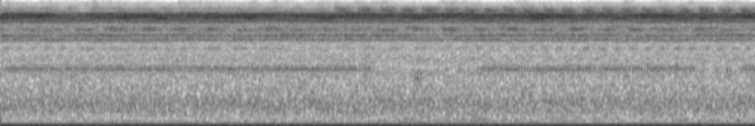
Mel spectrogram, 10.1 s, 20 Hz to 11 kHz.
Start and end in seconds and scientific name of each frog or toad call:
5.5	5.7	Phyllomedusa distincta
7.5	10.0	Leptodactylus notoaktites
